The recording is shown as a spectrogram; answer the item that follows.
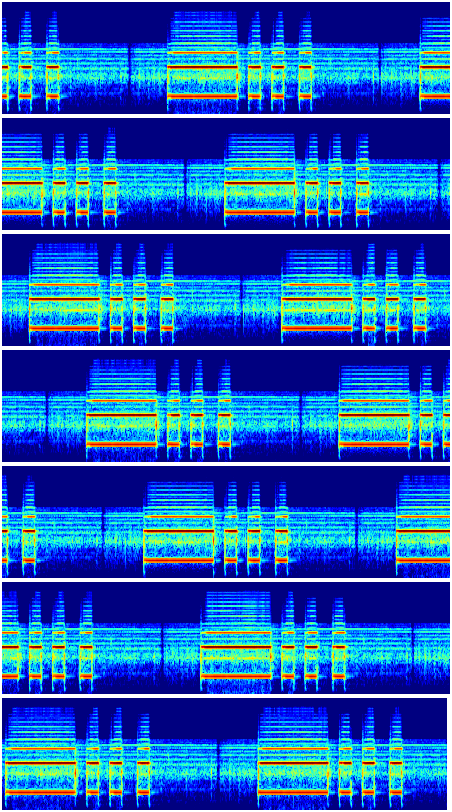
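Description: Loud electronic beeper sounding a repeating pattern about every two and a half seconds: one long buzzy beep followed by a quick run of about five short clicks, over a steady hiss.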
